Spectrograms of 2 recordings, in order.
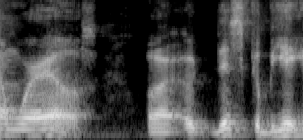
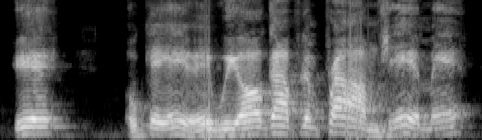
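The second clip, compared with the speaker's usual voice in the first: louder, higher burst of excitement; excited; 4 semitones higher, 7 dB louder than usual. Real, not acted. To his listeners, an excited louder reply. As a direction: pump it up loudly.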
